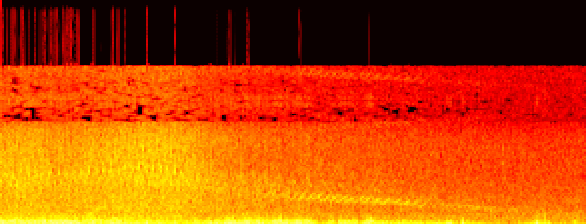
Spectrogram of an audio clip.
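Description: Strong night wind gusting around a wind turbine, loud roaring buffeting against the microphone with rushing noise that eases slightly midway.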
